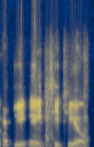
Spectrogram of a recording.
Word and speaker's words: Gatto: It's Mike Gatto, Gatto.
